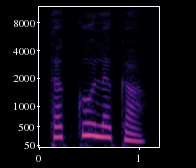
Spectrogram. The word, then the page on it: ದೊಗ್ಗಾಲಿಕ್ಕು: Kannada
